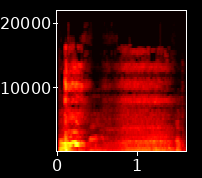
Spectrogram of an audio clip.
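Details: Adult coughing while smoking: one loud, harsh cough burst followed by a noisy breath in, with faint room noise.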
